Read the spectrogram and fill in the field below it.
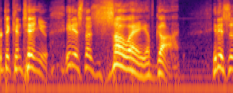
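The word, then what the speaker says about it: ζωή: the Bible, and that is the Greek word zoe. It's spelled Z-O-E.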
